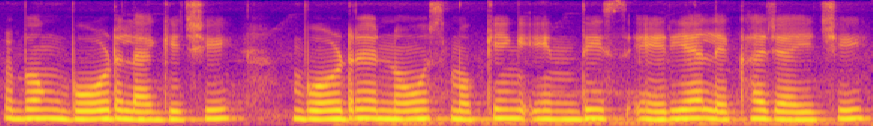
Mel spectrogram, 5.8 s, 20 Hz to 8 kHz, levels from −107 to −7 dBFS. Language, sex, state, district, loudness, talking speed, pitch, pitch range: Odia, female, Odisha, Nuapada, -14 LUFS, 135 wpm, 200 Hz, 190-205 Hz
